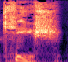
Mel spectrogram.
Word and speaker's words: quiche: This morning, I got to tell you, this morning I got up first thing in the morning, had a little quickie. – Wait, is this a what? – I'm sorry, a little quiche.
